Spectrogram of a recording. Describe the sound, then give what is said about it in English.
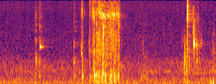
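Tea being drunk in quiet close-up sips: a few soft clicks and one longer, airy slurp, all faint, with no talking. “That's a little ASMR for you. Some tea drinking for you.”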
